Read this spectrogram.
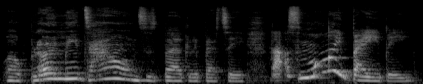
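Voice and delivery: amazed Betty. Acted.

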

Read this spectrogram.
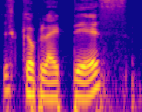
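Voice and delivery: ordinary talk

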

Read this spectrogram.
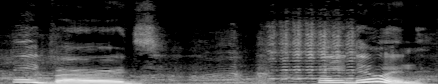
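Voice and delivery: high, sing-song voice for the birds; pet voice. Real, not acted. Farmer greets her ducks in a high baby-talk voice. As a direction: coo at the animals like they're babies.

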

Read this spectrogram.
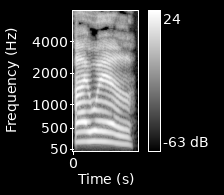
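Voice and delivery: loud, drawn-out storybook declaration; imposing giant. A narrator's reading. Giant agreeing to the fisherman's question, imposing. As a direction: boom out the consent.

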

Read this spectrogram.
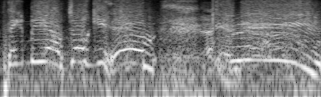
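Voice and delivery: panicking gamer. Real, not acted. Downed player begging revive.

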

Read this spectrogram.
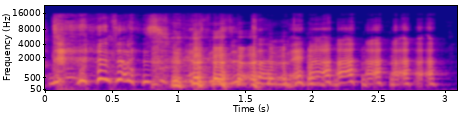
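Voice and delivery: répété lentement en éclatant de rire; en riant. Real, not acted. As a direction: dit en riant, plus haut et plus lent. Répète la blague en riant. (en pleine rigolade)

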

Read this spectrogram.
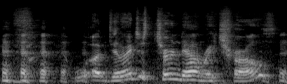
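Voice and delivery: high, loud, laughing through the words; laughing disbelief. Real, not acted. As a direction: crack up at your own mistake. Laughing at his own blunder.

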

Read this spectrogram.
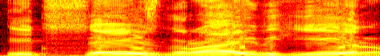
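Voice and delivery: slow, loud, huffy insistence; a proud man defending his reading. Retold or imitated. Father insisting to his son he read it right, slow huffy insistence. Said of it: "a little huffy".

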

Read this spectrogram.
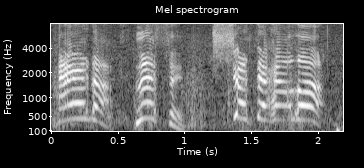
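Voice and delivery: high, exasperated yelling; scolding shout. Real, not acted. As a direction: tell her off at full voice. Scolding the raging monster.

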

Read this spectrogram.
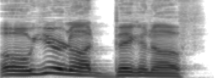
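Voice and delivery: high, loud, grumpy little bug; a tiny bug spoiling for a fight, high and loud; grouchy ladybug. A narrator's reading. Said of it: "said the grouchy ladybug".

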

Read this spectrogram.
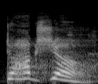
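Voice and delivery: second "Dog show." sold harder; emphatic repeat. Acted. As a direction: announce "Dog show." with a punch.

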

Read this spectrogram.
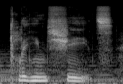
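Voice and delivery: ordinary delivery

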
